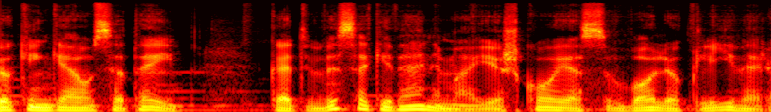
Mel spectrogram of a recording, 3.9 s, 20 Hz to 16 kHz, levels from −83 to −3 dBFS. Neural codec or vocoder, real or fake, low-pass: autoencoder, 48 kHz, 128 numbers a frame, DAC-VAE, trained on Japanese speech; fake; 14.4 kHz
